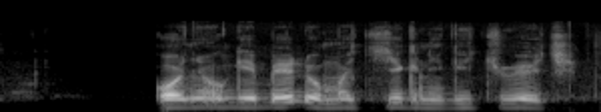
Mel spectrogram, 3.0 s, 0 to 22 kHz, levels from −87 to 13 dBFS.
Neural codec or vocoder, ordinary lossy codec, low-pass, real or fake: none; none; 10.8 kHz; real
